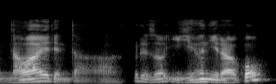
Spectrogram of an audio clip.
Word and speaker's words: 이현: 잘해 준 거죠 그래서 이현 이라고 이어 키스는 이견이 라고 읽으면 언제 어 주역의 내용을 잘 모르는 것이고 이현 이라고 읽어야 한다 라는 겁니다 이 현으로 잃는다면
